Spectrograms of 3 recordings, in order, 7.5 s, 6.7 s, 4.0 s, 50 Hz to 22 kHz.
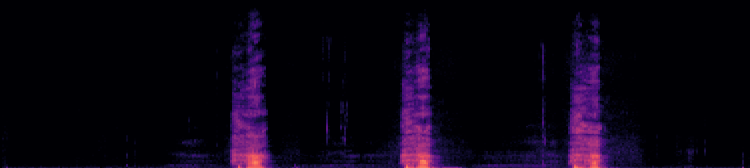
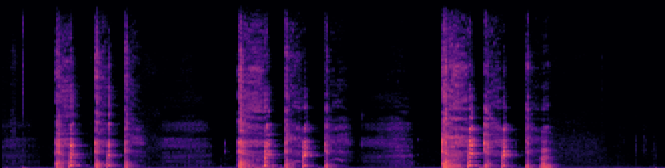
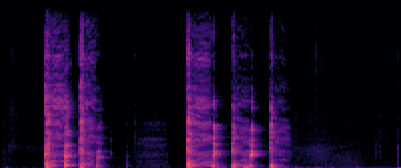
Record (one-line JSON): {"exhalation_length": "7.5 s", "exhalation_amplitude": 12796, "exhalation_signal_mean_std_ratio": 0.26, "three_cough_length": "6.7 s", "three_cough_amplitude": 7274, "three_cough_signal_mean_std_ratio": 0.37, "cough_length": "4.0 s", "cough_amplitude": 6292, "cough_signal_mean_std_ratio": 0.36, "survey_phase": "beta (2021-08-13 to 2022-03-07)", "age": "65+", "gender": "Female", "wearing_mask": "No", "symptom_runny_or_blocked_nose": true, "symptom_shortness_of_breath": true, "symptom_fatigue": true, "smoker_status": "Ex-smoker", "respiratory_condition_asthma": false, "respiratory_condition_other": true, "recruitment_source": "REACT", "submission_delay": "2 days", "covid_test_result": "Negative", "covid_test_method": "RT-qPCR", "influenza_a_test_result": "Negative", "influenza_b_test_result": "Negative"}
